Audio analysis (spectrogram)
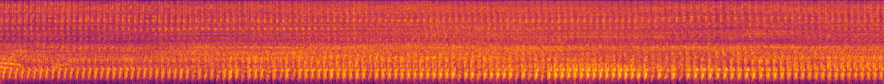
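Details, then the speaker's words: Manco small single-cylinder engine during restoration, cold start: its beat wanders unevenly and won't settle, running erratically and refusing to take adjustment; the owner thinks the carburetor needs cleaning. "I'm gonna have to probably clean that carburetor a little bit cuz she sure doesn't want to get adjusted but it's erotic"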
